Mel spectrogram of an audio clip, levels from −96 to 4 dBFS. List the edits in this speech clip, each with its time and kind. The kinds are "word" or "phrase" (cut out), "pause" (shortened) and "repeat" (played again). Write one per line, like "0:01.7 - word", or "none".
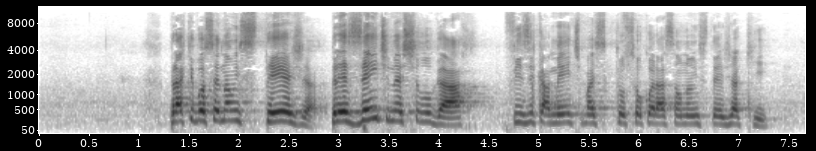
0:02.9 - pause
0:04.5 - pause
